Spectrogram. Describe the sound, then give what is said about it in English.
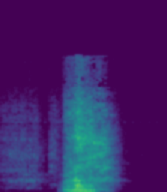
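A single loud, explosive sneeze bursts out after a brief breathy intake, then cuts off into silence. “Whoa, that was a cerveza sneeze if I ever heard one.”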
